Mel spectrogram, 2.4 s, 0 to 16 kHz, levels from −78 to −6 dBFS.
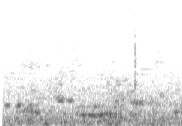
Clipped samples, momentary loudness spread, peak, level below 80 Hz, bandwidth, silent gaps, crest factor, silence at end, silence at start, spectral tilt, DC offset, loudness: under 0.1%; 6 LU; -26 dBFS; -50 dBFS; 11.5 kHz; none; 16 dB; 0 s; 0.05 s; -9 dB/octave; under 0.1%; -41 LUFS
